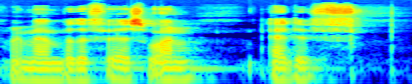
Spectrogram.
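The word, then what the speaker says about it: ألف: Alif. You pronounce it as a because the first sound you hear when I say alif, you hear a.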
